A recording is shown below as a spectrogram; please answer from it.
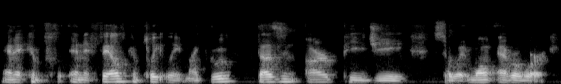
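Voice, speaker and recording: A man's voice: fairly low pitch, steady tone, moderate pace, a little mellow. A man from Connecticut hosting a casual live-stream interview, rambling and tripping over names. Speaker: live show host. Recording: dull lo-fi stream audio.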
